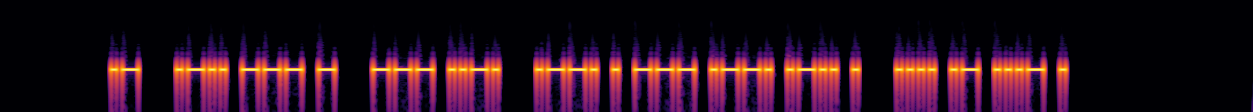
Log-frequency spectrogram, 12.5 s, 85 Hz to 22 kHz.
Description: Morse code, heard as a keyed tone, about 22 wpm, 700 Hz. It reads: A LOT OF PEOPLE HAVE
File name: practice / 22wpm / Build A Phrase - 5-Word Phrases - 22wpm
